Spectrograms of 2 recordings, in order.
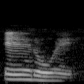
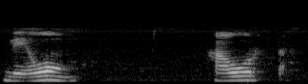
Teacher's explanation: hay vocal abierta más vocal abierta y forman sílabas diferentes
